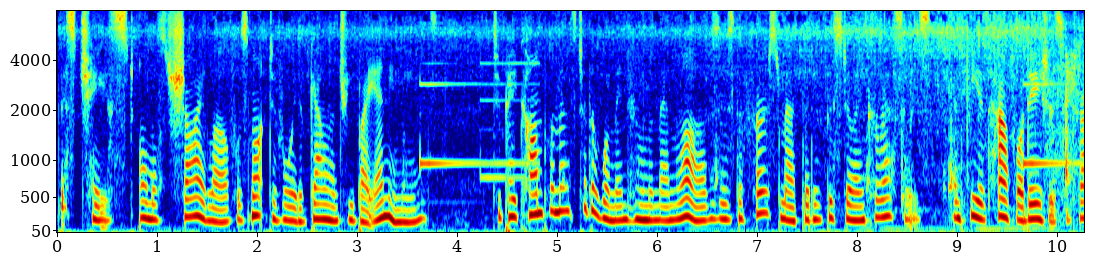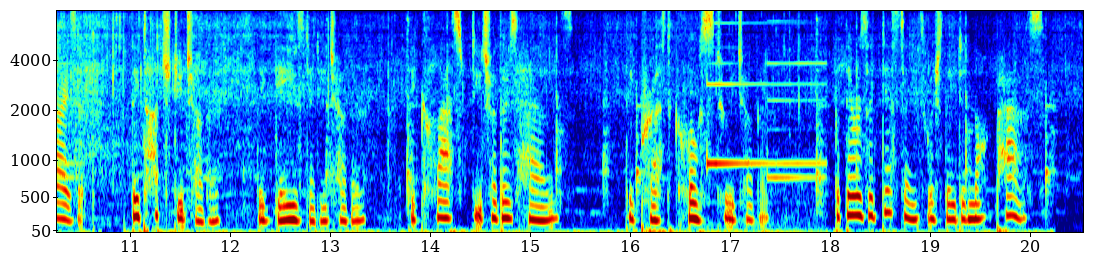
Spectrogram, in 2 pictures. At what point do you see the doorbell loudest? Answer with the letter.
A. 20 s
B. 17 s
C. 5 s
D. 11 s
B.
